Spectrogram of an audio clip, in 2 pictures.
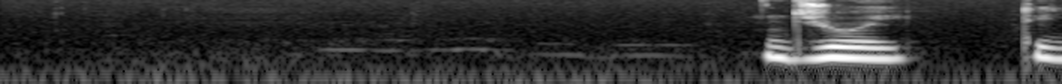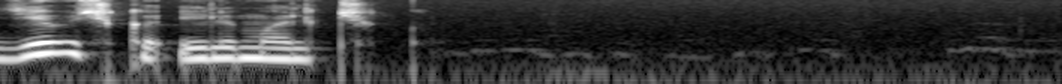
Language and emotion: Russian, neutral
